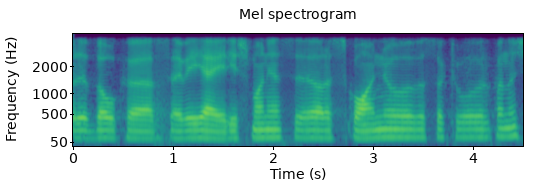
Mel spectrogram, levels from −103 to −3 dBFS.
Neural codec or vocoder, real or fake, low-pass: codec, 24 kHz, 0.5 kbps, DualCodec; fake; 3.6 kHz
